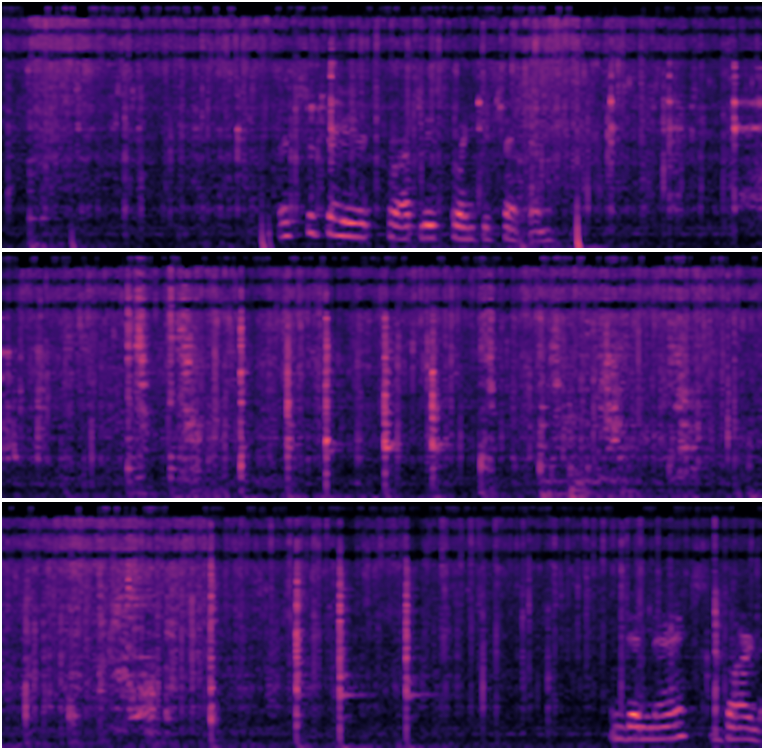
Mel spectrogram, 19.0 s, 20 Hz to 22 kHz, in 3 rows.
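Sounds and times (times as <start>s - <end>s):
onion sizzling in oil: 0.0s - 19.0s
utensil scraping a wok: 2.5s - 16.8s.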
